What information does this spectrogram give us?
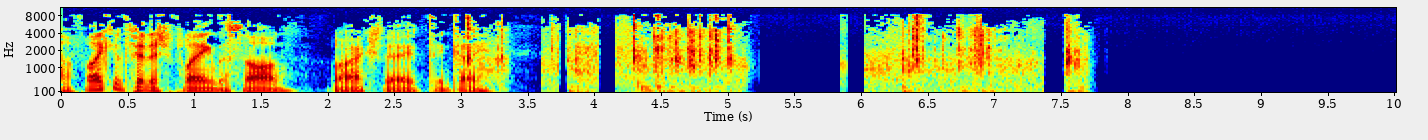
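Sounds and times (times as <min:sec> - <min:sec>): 
speech: 0:00.2 - 0:03.4
clunky clattery typing on a computer keyboard: 0:04.3 - 0:05.1, 0:06.3 - 0:07.7.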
